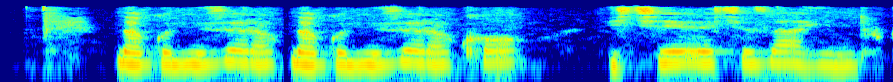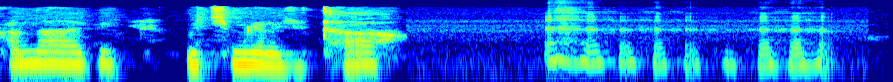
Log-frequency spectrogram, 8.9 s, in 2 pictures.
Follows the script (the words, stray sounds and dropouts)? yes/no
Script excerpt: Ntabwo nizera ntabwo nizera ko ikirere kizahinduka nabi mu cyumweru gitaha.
no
